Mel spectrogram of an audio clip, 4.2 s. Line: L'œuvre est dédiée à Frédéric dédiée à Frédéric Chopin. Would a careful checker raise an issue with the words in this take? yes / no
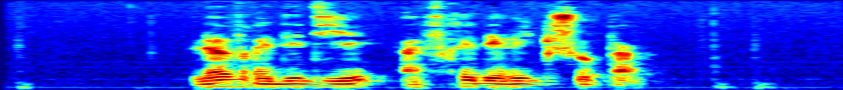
yes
